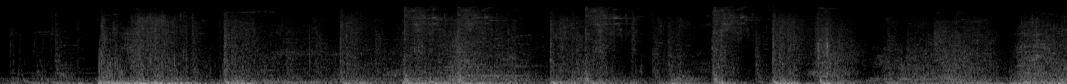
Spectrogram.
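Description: Magic spells crackle and burst in a fast fight.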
